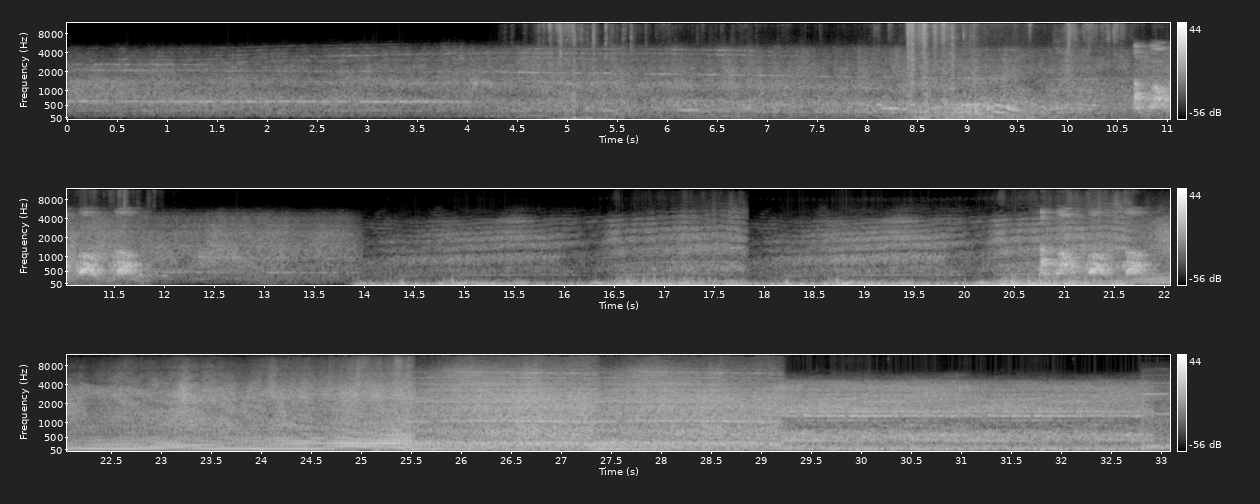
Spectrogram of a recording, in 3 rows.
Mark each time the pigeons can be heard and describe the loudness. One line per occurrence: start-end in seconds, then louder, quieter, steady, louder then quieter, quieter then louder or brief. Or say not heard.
4.5-12.1 louder then quieter.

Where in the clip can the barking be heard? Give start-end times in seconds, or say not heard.
10.7-11.9, 20.8-21.9.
